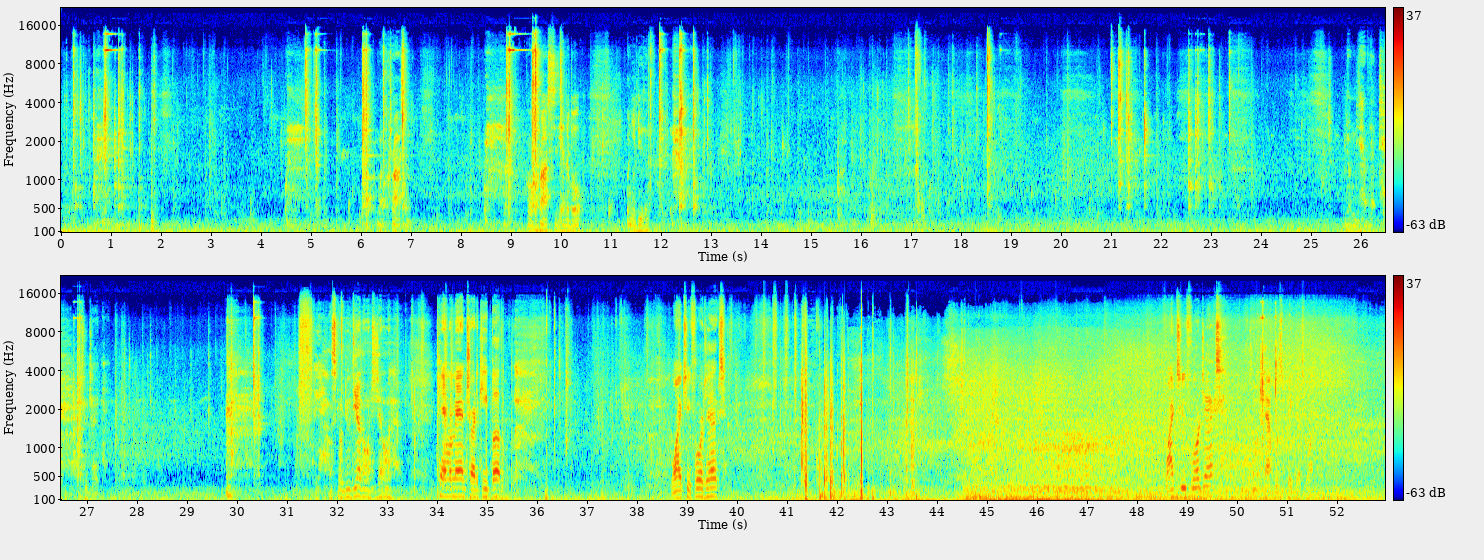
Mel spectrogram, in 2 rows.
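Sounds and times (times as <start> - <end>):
low steady rumble: 23.3 - 52.9
sharp knocks and clicks: 40.7 - 44.1.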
